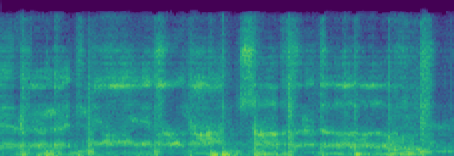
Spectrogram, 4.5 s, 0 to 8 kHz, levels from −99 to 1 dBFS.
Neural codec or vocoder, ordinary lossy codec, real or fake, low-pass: codec, 16 kHz, 0.8 kbps, ZipCodec; AAC, 48 kbps; fake; 7.2 kHz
